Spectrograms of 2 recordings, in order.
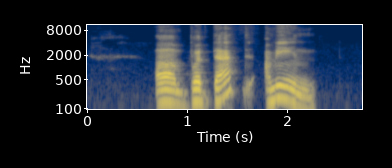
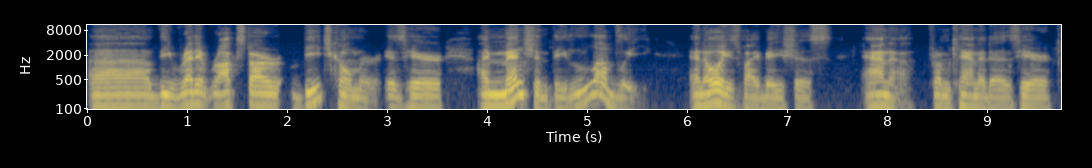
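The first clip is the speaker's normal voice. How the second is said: ordinary talk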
